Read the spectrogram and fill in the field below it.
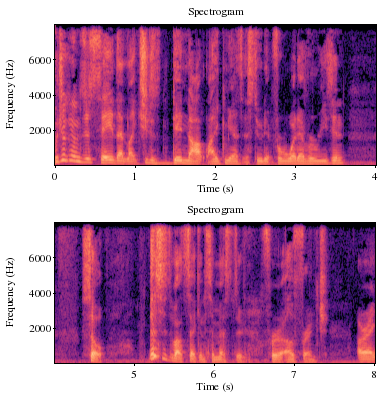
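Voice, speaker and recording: A man speaks in an animated tone with lively intonation. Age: about 18. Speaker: artist telling school stories. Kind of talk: casual storytelling. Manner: loud, talkative.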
